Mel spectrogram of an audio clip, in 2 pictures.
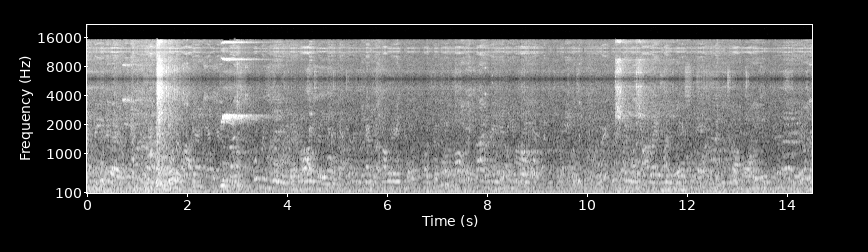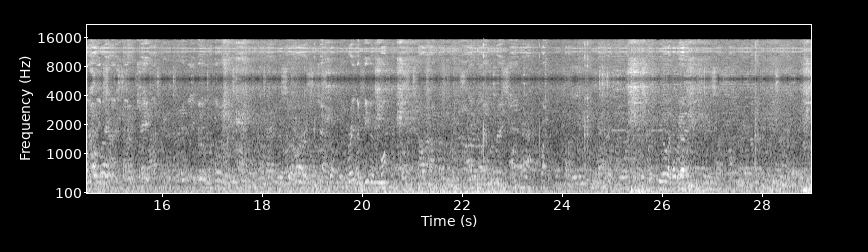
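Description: Roller skate wheels roll and scrape on a hard floor in a large echoing hall.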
